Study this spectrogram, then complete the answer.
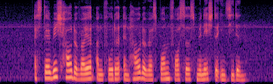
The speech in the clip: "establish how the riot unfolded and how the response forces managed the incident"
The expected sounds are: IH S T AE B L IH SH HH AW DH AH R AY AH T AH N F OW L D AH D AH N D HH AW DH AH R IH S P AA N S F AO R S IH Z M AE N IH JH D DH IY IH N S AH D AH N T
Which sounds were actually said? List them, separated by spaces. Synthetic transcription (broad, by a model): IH S T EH B L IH SH HH AW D AH R AY AH T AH N F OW D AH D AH N HH AW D AH R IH S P AA N F AO S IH S M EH N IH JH D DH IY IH N S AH D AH N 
